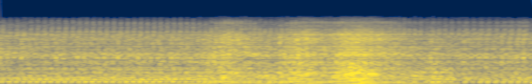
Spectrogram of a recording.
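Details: Chinese scooter single-cylinder engine from a wrecked scooter, bench-tested with a simple homemade CDI harness and started using cables: a steady puttering idle, firing evenly with no knocks or rattles; normal idle.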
